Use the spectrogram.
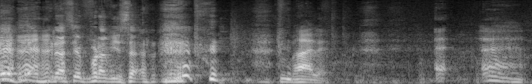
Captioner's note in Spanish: riendo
